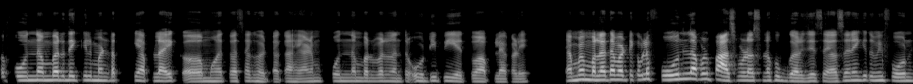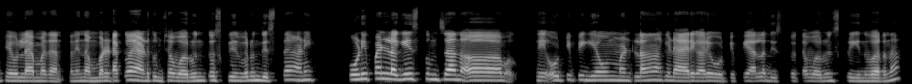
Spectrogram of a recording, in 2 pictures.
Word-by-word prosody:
Phone 195 0 0
number 200 0 +4
देखील 195 0 -1
म्हणतात, 185 -2 -2 0.2
की 185 - -3
आपला 165 -1 +1
एक 165 +2 -1
अ, 140 - +1
महत्त्वाचा 150 +1 -5
घटक 140 -3 -7
आहे 135 -1 -3
आणि 145 +3 -4
फोन 155 -1 -6
नंबरवर 155 0 -4
नंतर 150 -2 -6
ओ-टी-पी 165 +1 -5
येतो 140 -1 -4
आपल्याकडे. 130 -1 -3 0.4
त्यामुळे 195 +6 +3
मला 205 -1 +7
तर 220 - +8
वाटतं, 215 0 +3
की 215 - -19
आपल्या 245 +3 0
फोनला 230 +5 +3
आपण 250 +1 +1
पासवर्ड 190 -2 +6
असणं 180 0 -2
खूप 185 -4 -6
गरजेचं 155 +1 -1
आहे. 140 - +3
असं 175 +6 -3
नाही, 190 +1 +1
की 200 - -6
तुम्ही 190 0 -2
फोन 170 -2 -3
ठेवलाय 170 -2 +1
आणि 160 - -2
मग 160 - 0
त्यात 155 -1 -3
नंबर 160 +2 0
टाकलाय 195 +4 +4
आणि 175 -1 +4
तुमच्यावरून 170 0 -2
तो 195 - -1
स्क्रीनवरून 185 0 -3
दिसतंय 185 +5 -3
आणि 205 0 -2 0.4
कोणी 235 +2 +2
पण 270 - +3
लगेच 245 0 +5
तुमचा 230 -1 +2
अ, 190 -3 +3 0.3
ते 180 -1 -1
ओ-टी-पी 210 +2 -5
घेऊन 195 0 -2
म्हटलं 185 -1 -1
ना, 200 - -1
की 190 - -7
डायरेक्ट 165 -1 +4
अरे, 165 - +1
ओ-टी-पी 160 0 -6
आला 170 +2 -1
दिसतो 160 0 -13
त्यावरून 160 +1 -7
स्क्रीनवर 155 -2 -3
ना. 205 +8 -5
175 Hz, 220 wpm, -24 LUFS, 155-195 Hz, 0.4 s, तर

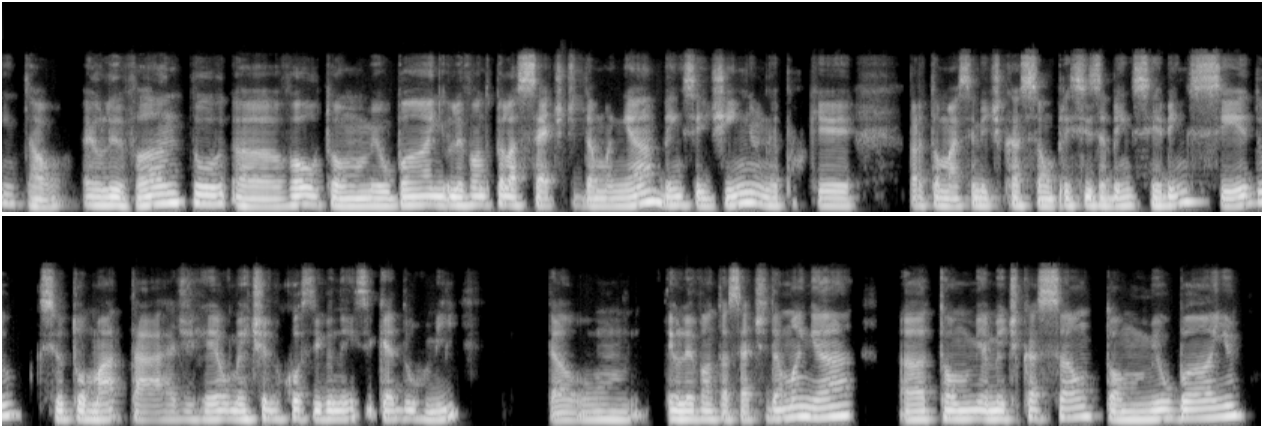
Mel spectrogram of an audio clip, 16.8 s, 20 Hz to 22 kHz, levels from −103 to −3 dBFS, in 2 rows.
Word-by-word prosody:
Então, 105 -7 -5
eu 115 -1 +1
levanto, 130 +5 +3
hã, 100 -2 +1
vou 125 +3 +3
tomo 105 -3 +2
meu 105 0 +2
banho 120 +1 +2
levanto 120 +1 +2
pelas 115 -3 +2
7:00, 110 +6 0
bem 120 -6 +1
cedinho 115 +7 0
né, 110 -3 -1
porque 105 -1 -3 0.4
pra 110 - -4
tomar 105 -2 -1
essa 105 +2 -4
medicação 105 0 -1
precisa 105 +1 0
bem 110 +2 0
ser 110 -2 -1
bem 125 +7 +1
cedo, 155 +1 -1
que - - -5
se 120 - 0
eu 115 - 0
tomar 115 -1 +1
à 125 - -8
tarde 110 -1 -6
realmente 115 +1 0
eu 125 - +1
não 115 - -4
consigo 120 -1 0
nem 120 +3 0
sequer 115 -1 -3
dormir. 120 -2 -2 0.6
Então, 110 +2 -3 0.3
eu 120 - +3
levanto 115 0 +2
às 110 - -2
7:00, 140 +8 +1 0.3
hã, 110 0 +1
tomo 120 -1 +2
minha 120 -1 +2
medicação, 125 +5 0
tomo 110 -1 0
meu 120 +3 +2
banho, 135 +5 +1
115 Hz, 175 wpm, -20 LUFS, 110-125 Hz, 0.6 s, levanto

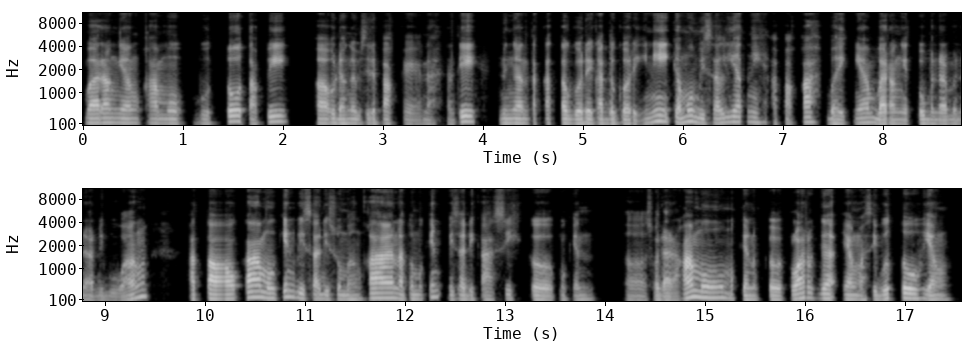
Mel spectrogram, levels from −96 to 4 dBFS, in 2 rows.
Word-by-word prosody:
barang 130 +1 +2
yang 125 0 -1
kamu 120 -1 -3 0.2
butuh, 115 +9 -1
tapi, 155 +9 -1 0.2
eee, 120 -1 +3
udah 120 -1 0
enggak 115 -2 -4
bisa 120 - -9
dipakai. 115 -2 -5
Nah, 100 -1 -12
nanti 155 +9 +1 0.2
dengan 120 0 -1
terkategori-kategori 115 -3 -1
ini 165 +7 +4
kamu 160 +3 +2
bisa 120 0 -2
lihat 150 +2 -1
nih. 140 -1 -8
Apakah 145 0 -2
baiknya 110 +5 -3
barang 110 -1 +1
itu 115 - -6
benar-benar 105 -1 -4
dibuang? 105 - -3 0.4
Ataukah 130 +5 +5
mungkin 165 +4 0
bisa 140 -3 0
disumbangkan? 120 +5 +3
Atau 125 0 -6
mungkin 175 +10 -6
bisa 120 -1 -4
dikasih? 115 +2 -7 0.2
Ke 110 -2 0
mungkin, 115 0 -12 0.3
eee, 105 -1 -10
saudara 100 -2 -3
kamu, 160 -4 +5
mungkin 115 -2 -2
ke 110 -1 -1
keluarga 140 +1 +3
yang 120 -1 0
masih 110 +2 -6
butuh, 135 +1 +3
yang 120 -1 +1
120 Hz, 155 wpm, -25 LUFS, 110-140 Hz, 0.4 s, Ataukah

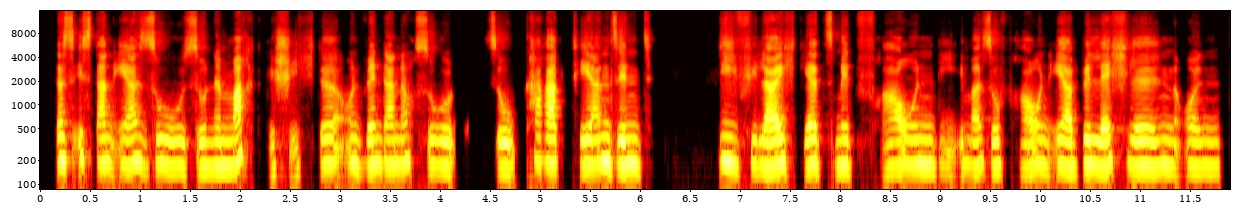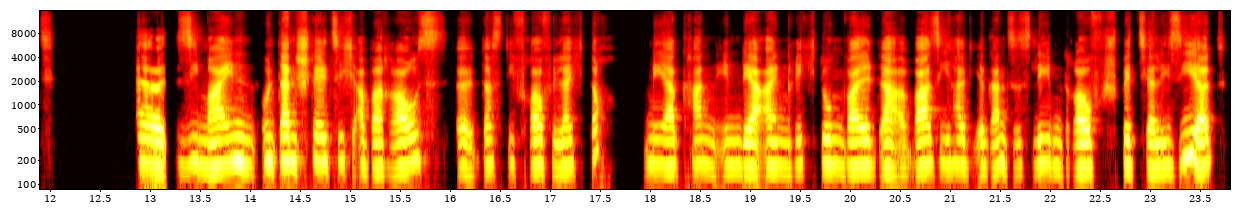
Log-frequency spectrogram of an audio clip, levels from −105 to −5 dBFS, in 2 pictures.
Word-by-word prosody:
das 200 0 -1
ist 200 - -7
dann 190 -1 -1
eher 185 +2 -3
so 175 0 -4
so 165 0 -5
'ne 170 0 -4
Machtgeschichte 175 - -2
und 190 -3 -7
wenn 175 +2 0
dann 180 0 -2
noch 195 +1 -6
so 175 -1 -4 0.3
so 165 0 -3
Charakteren 185 -1 +1
sind, 180 0 0 0.7
die 195 -3 -1
vielleicht 175 +1 +1
jetzt 180 0 -1
mit 180 -1 -5
Frauen 180 +3 -4
die 175 - -15
immer 170 -1 -5
so 170 -1 -4
Frauen 160 +1 -6
eher 170 -1 +1
belächeln 175 0 -1
und, 170 0 -8 1.0
äh, 180 -4 +7
sie 185 +1 -7
meiden. 180 +2 +4
Und 200 0 -2
dann 200 0 +8
stellt 195 -1 -1
sich 195 0 -9
aber 165 0 +2
raus, 180 +7 +2
äh, 165 -3 -2
dass 180 +1 -8
die 185 - -17
Frau 175 +2 +1
vielleicht 170 0 -5
doch 230 +3 -5 0.3
mehr 180 -2 0
kann 175 -1 -6
in 175 +1 -8
der 165 -1 +7
Einrichtung, 175 +1 -3
weil 170 +1 +6
da 165 0 +1
war 175 +2 +7
sie 180 0 -9
halt 180 -1 -4
ihr 160 - -4
ganzes 165 0 -6
Leben 175 -2 -5
drauf 160 0 +5
spezialisiert 170 +2 +3
175 Hz, 145 wpm, -24 LUFS, 170-185 Hz, 1.0 s, dann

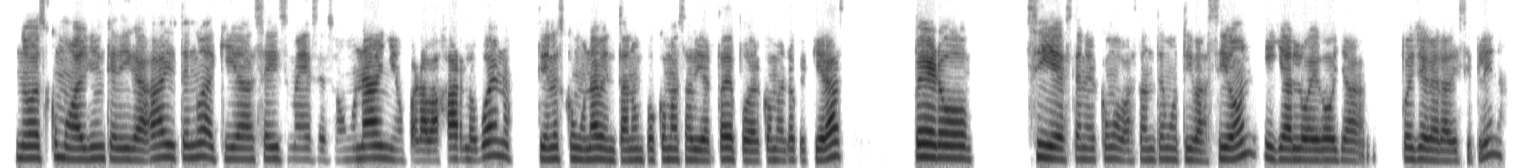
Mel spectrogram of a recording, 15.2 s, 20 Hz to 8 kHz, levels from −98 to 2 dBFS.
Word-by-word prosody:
No 215 0 +1
es 210 - -1
como 210 -4 -1
alguien 200 +2 +1
que 200 - -4
diga: 190 0 +1
"Ay 225 0 +1
tengo 220 +2 -2
de 230 - +2
aquí 200 0 -5
a 195 -1 -1
6 200 0 -5
meses 195 -3 -9
o 175 - -12
un 195 +3 -7
año 210 -4 +3
para 175 0 0
bajarlo". 190 +1 +1
Bueno, 240 0 +1 0.3
tienes 200 -1 0
como 200 -1 -2
una 195 +1 +3
ventana 180 -1 -2
un 185 - -8
poco 185 +1 -4
más 190 -1 -3
abierta 185 +1 0
de 195 -2 +3
poder 170 0 -1
comer 180 -1 -6
lo 185 - -4
que 175 - -12
quieras, 220 +8 +4 0.7
pero, 220 -3 +6 0.6
sí 225 -3 +3
es 195 -3 +2
tener 195 -2 -6
como 200 -1 -5
bastante 185 +2 -7
motivación 195 - -1
y 215 -3 -1
ya 190 -1 +4
luego 185 -1 +3
ya, 175 -2 -4 0.4
pues, 200 -1 -2
llegara 180 -3 +1
disciplina. 240 +10 -6
195 Hz, 185 wpm, -21 LUFS, 185-210 Hz, 0.7 s, pero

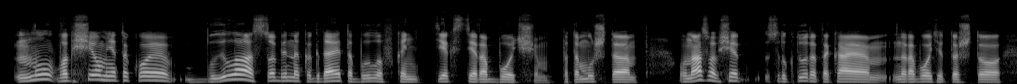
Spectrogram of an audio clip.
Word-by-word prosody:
Ну, 215 +10 0
вообще 165 +7 +1
у 220 - +3
меня 195 -2 0
такое 185 -2 0
было, 135 - +1
особенно 170 -3 -2
когда 140 +2 +3
это 155 -4 -1
было 140 +1 -4
в - - -18
контексте 125 +1 -1
рабочем, 120 -2 -2
потому 125 +3 -4
что 115 -3 +2 0.4
у - - -9
нас 200 +8 +6
вообще 170 0 0 0.2
структура 145 +3 -4
такая 125 -3 +4 0.2
на 120 +1 -3
работе, 130 +1 -1
то, 120 - -3
что, 115 0 -1
135 Hz, 140 wpm, -26 LUFS, 120-170 Hz, 0.4 s, нас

